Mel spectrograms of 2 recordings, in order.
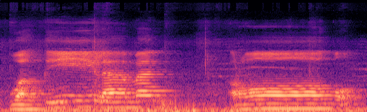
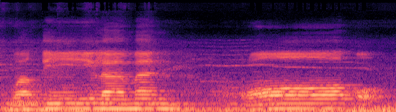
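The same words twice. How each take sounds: First: The n sound is cut short and unclear. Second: The n sound is drawn out slightly and clear. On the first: The speaker calls it wrong. "Langsung hilang karena cepat-cepat ingin berhenti" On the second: The speaker calls it right. "Harusnya dia dialirkan sedikit"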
